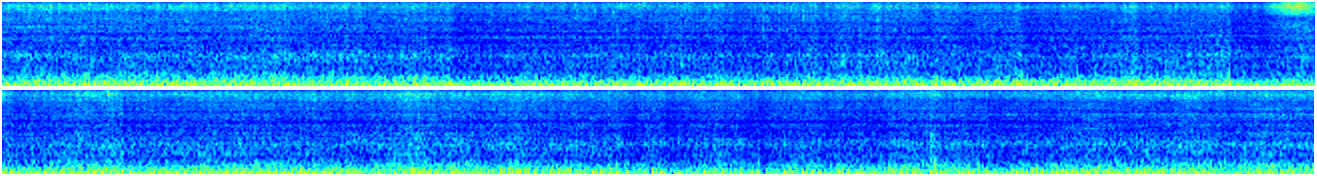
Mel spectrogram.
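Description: The V-twin engine of a Harley-Davidson Street Glide Special running steadily at cruising speed, heard from the rider's seat.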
